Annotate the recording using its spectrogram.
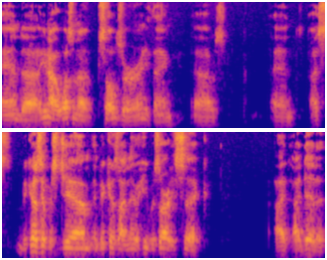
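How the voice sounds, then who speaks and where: Speaking at a fairly quick pace yet with long, frequent pauses, a man with an American accent uses a medium pitch and ordinary pitch variation. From US South. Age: 60s. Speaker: composer and band leader. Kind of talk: interview.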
